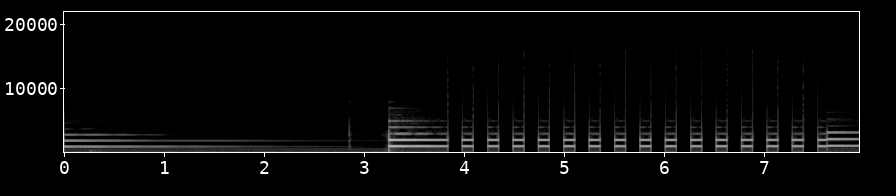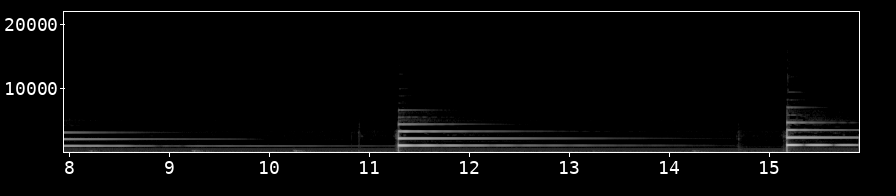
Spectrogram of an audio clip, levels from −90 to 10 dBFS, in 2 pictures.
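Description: From 3.84 to 7.63 s there's a stutter with silent gaps: a 109 ms music scrap repeats 15 times, each followed by 145 ms of dead silence, ticking every 254 ms. Likely a stalled stream replaying its last chunk, and the missing music is lost.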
